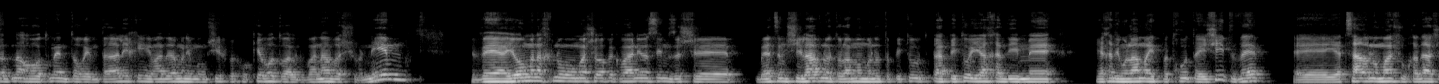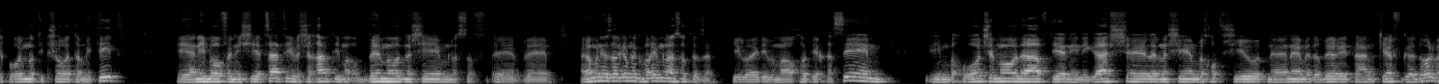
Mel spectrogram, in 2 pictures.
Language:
Hebrew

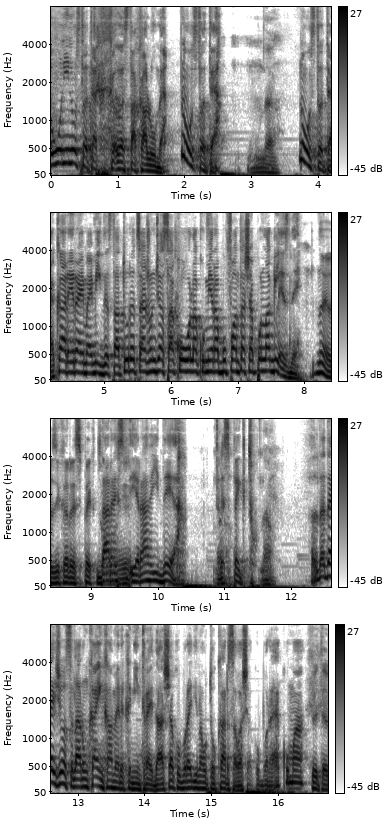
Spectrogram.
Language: Romanian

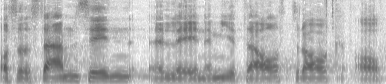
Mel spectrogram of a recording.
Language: Swiss German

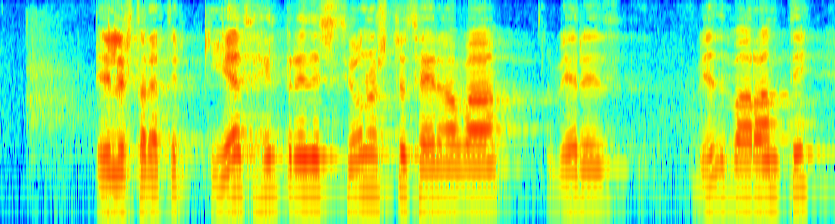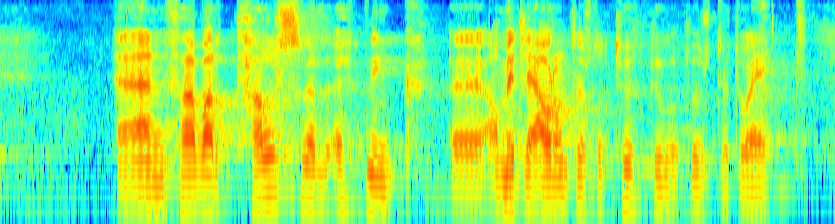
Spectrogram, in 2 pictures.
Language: Icelandic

